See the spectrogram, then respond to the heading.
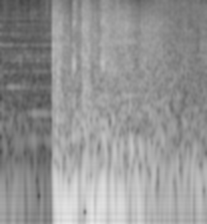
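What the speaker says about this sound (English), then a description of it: "Oof, that artillery." In the Napoleon Total War game, artillery fire opens with a sudden loud boom that rolls into a sustained rumbling roar of battle noise, with no talking.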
